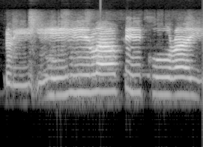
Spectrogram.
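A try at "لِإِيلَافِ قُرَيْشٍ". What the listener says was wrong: La-nya harus dipanjangin, Bu, 2 harokat. Jadi liila. Shinnya jangan dihilangin. Syil. Syil. Ditekan.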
